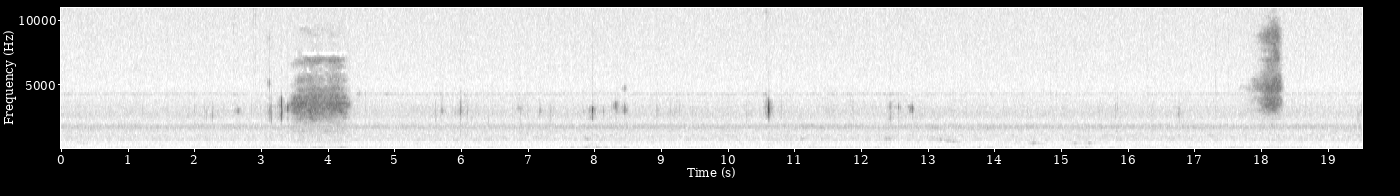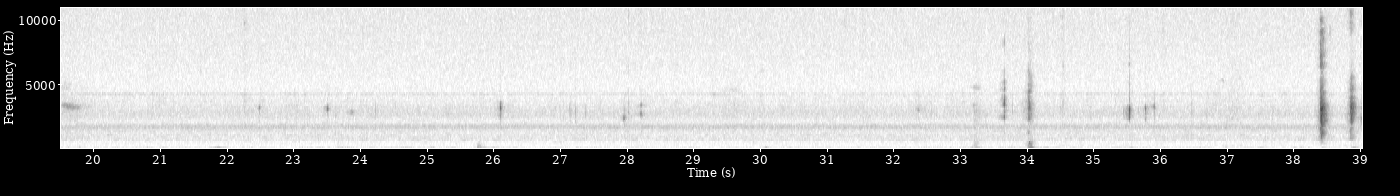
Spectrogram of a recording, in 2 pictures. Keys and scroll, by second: 10.5 Tab, 23.5 Delete, 29.0 ctrl+space.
